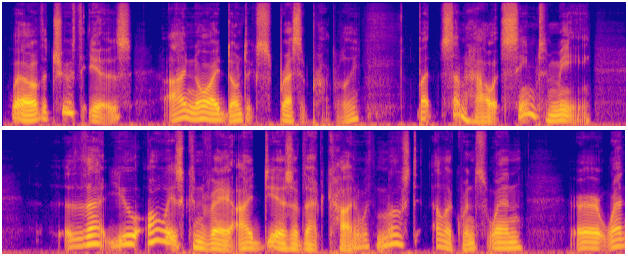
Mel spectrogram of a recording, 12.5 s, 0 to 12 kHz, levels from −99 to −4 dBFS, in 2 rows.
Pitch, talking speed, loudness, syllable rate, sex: 125 Hz, 140 wpm, -20 LUFS, 4.5 syllables/s, male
